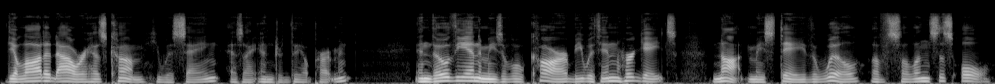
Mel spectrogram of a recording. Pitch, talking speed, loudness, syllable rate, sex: 130 Hz, 185 wpm, -19 LUFS, 5.1 syllables/s, male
